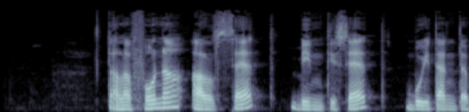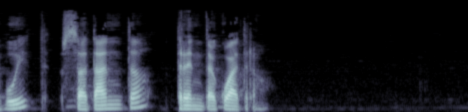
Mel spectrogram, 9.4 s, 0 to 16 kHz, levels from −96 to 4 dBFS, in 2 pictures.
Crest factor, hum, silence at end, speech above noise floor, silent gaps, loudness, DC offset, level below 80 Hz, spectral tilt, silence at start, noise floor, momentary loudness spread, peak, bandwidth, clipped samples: 22 dB; none; 2.05 s; 57 dB; none; -22 LUFS; under 0.1%; -56 dBFS; -6 dB/octave; 1.1 s; -78 dBFS; 14 LU; 0 dBFS; 11 kHz; under 0.1%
